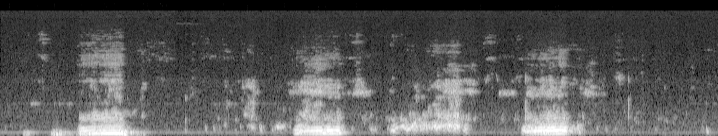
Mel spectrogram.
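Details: Beagles sleeping soundly and snoring; four rasping, rumbling snores roughly every three to four seconds, some throaty and grunting, over a low steady hum.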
